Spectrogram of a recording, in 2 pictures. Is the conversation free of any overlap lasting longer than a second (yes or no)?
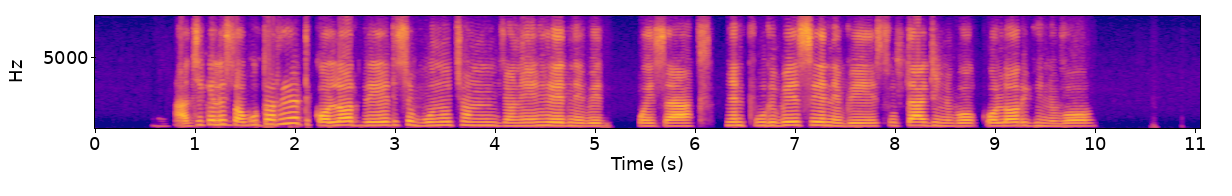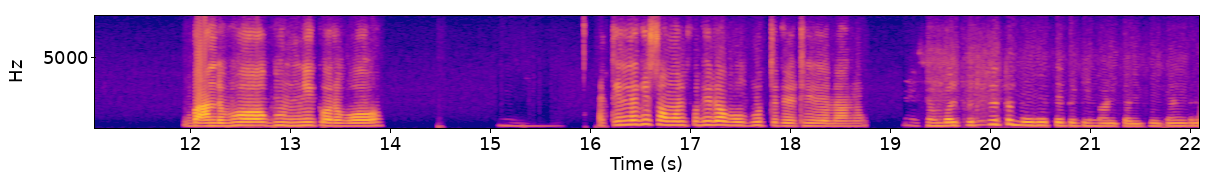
yes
